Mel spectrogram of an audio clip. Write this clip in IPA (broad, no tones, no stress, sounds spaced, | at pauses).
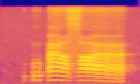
ʔ o ʔ aː zˤ aː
